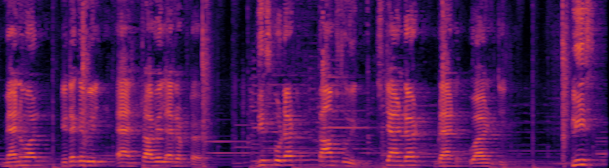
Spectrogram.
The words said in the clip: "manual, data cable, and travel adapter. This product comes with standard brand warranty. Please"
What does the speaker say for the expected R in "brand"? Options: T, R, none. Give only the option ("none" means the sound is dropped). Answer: R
